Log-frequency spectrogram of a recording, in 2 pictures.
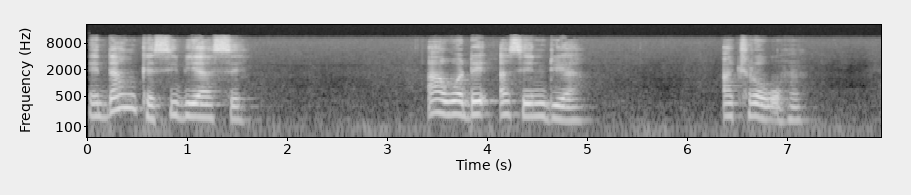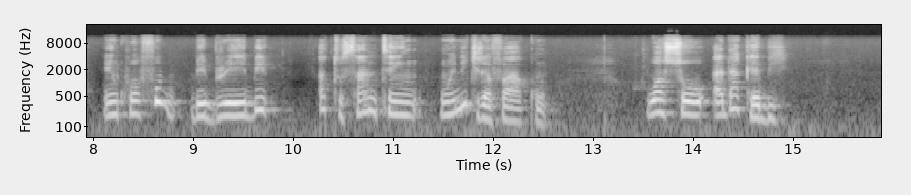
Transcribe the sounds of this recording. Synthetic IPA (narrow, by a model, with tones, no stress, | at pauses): n̩˨dã˦ŋ˦kʰæ˨si˦bi˦a˦sɪ˨ | a˦wɔ˦dɪ˦a˦sɪ˨ɛ˨n̩˦dɥa˨ | a˨t͡ɕᶣʰɪ˦ɾɔ˨wɔ˨ɦʊ̃˦ | ŋ̩˨kʰʊ˨ɾɔ˨fʊ˦be˨bɾeː˨bi˦ | a˦tʰʊ˨sã˦ntʰɪ̃˦ŋwɔ̃˨˦nĩ˦t͡ɕʰi˨ɾa˨faː˨kʰʊ̰̃˨ | wɔ˦sʊ˨ɛ˨da˦kʰæ˨bi˦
